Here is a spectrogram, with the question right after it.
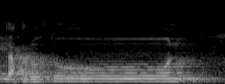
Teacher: اور تھا کو نرمی سے پڑھتے ہوئے لمبا کریں گے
